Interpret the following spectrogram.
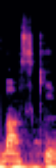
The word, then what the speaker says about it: Boschi: No, it's Boschi. It's Boschi. Boschi. Like, imagine you have a K, but in Italy we are cuckoo.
